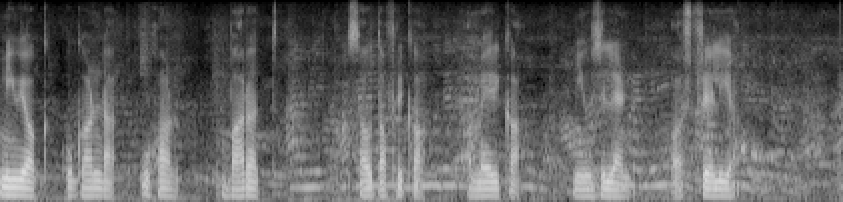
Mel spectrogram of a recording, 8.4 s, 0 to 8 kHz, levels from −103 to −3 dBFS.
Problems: background conversations at intervals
